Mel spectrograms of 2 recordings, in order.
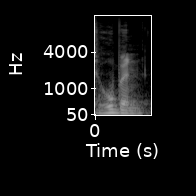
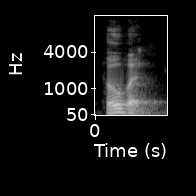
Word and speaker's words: Hoeben: But the official pronunciation, how we pronounce it in Dutch is Hoeben. Hoeben.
